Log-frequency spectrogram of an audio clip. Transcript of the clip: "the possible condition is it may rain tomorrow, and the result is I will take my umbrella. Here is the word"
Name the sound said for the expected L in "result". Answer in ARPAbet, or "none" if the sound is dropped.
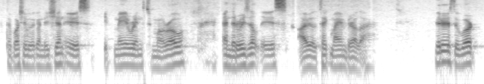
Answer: L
